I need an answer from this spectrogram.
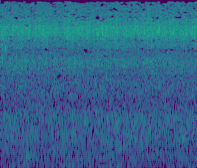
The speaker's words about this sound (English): I'm down by a little like waterfall now.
